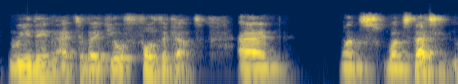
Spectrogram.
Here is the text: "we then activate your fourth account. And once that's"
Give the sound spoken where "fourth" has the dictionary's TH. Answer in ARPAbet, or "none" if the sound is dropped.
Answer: TH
